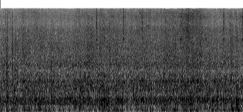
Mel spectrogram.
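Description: Passenger express train running on the tracks: a steady rumble with irregular rattling and knocking from the wheels and coach.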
